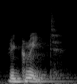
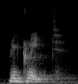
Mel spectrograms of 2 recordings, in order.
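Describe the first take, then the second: No difference in how they are said.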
